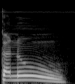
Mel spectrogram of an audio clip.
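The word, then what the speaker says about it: canoe: लेकिन कुछ वर्ड में ओ ई का उच्चारण उ हो जाता है।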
